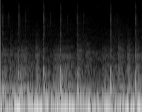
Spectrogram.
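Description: Electronic body music played live over a loud PA: a deep, throbbing bass line under a steady electronic beat of drum hits that fall in pitch, with short hissy hi-hat ticks on top.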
